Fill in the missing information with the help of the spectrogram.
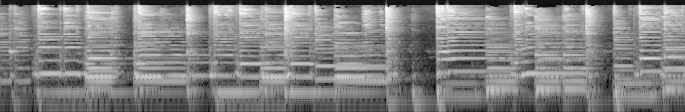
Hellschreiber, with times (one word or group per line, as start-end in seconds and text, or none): none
